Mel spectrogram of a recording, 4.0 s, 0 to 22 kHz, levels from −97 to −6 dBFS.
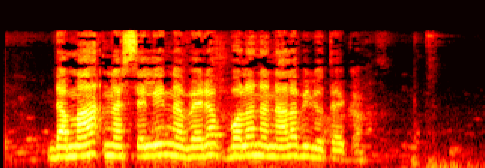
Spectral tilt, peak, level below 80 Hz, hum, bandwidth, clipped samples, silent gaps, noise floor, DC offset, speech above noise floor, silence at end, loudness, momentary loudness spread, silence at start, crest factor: -2 dB/octave; -2 dBFS; -58 dBFS; none; 11.5 kHz; under 0.1%; none; -48 dBFS; under 0.1%; 30 dB; 0.6 s; -17 LUFS; 12 LU; 0.4 s; 18 dB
